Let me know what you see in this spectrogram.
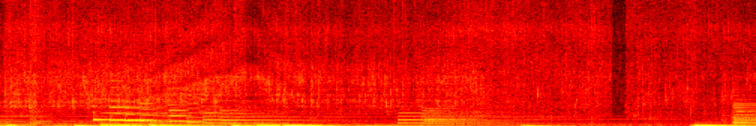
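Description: Food sizzling as it fries in hot oil in a pan, under background music with a steady bass line.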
